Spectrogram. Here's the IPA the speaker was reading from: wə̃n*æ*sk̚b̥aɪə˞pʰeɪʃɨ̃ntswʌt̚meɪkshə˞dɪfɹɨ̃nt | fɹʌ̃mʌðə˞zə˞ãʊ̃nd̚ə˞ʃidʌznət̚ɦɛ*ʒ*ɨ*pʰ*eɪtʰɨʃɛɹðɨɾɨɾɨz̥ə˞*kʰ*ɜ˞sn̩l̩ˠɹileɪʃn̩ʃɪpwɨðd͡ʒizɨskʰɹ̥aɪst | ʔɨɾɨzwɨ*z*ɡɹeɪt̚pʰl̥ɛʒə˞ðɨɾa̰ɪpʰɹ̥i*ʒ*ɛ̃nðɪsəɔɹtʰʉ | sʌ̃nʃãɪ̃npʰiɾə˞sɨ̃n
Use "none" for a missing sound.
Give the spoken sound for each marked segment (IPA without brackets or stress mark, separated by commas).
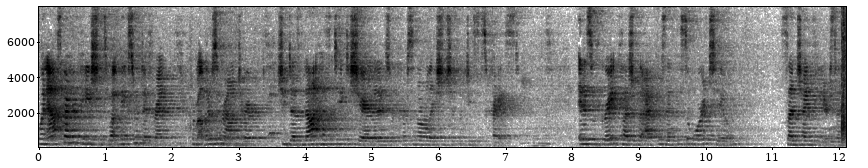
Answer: æ, z, tʰ, pʰ, ð, z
